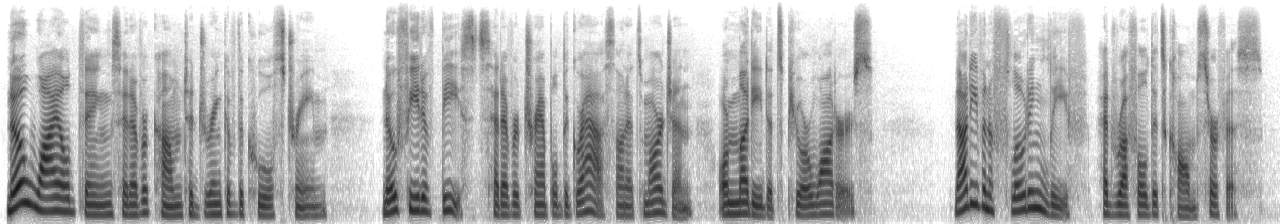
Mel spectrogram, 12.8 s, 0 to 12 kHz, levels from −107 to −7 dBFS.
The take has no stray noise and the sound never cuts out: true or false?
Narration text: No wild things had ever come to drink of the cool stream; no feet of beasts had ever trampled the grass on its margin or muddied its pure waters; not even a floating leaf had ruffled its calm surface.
true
